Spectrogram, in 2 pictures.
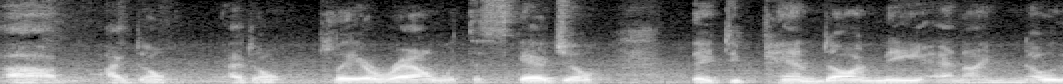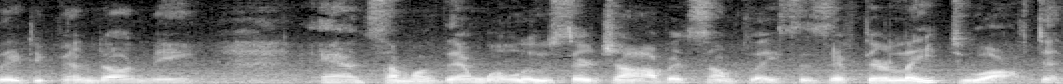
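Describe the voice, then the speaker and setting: Noticeable background noise sits behind a woman speaking at a moderate pace. Her pitch is very deep and low, with fairly even intonation. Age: 60s. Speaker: bus driver. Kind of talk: testimony.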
